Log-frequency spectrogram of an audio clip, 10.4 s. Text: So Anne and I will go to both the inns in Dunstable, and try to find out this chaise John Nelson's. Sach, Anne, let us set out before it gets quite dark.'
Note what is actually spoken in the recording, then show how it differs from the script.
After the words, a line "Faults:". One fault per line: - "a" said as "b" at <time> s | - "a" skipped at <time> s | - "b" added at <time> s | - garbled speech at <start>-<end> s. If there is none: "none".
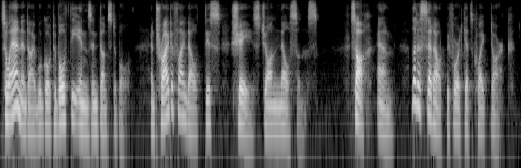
So Anne and I will go to both the inns in Dunstable, and try to find out this chaise John Nelson's. Sach, Anne, let us set out before it gets quite dark.'
Faults:
none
